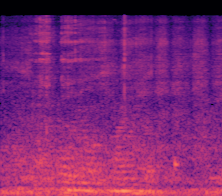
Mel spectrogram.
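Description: Faint scraping and light tapping of a metal trowel working sandy soil around a loose brick, under low murmured voices.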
